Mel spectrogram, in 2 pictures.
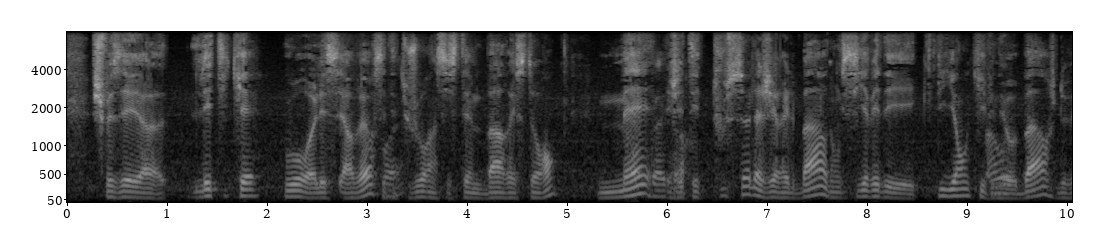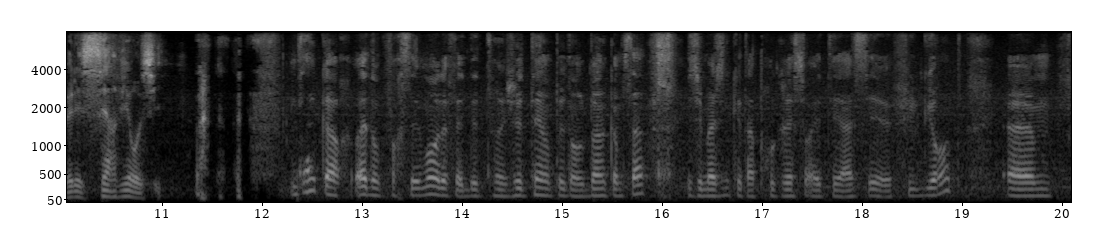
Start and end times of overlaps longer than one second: none

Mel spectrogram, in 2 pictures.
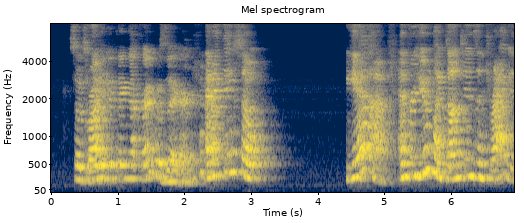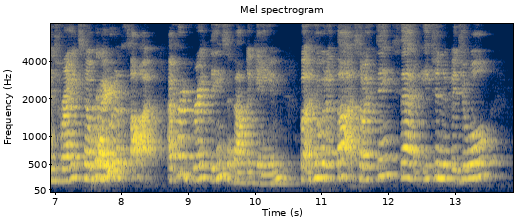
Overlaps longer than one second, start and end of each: none

